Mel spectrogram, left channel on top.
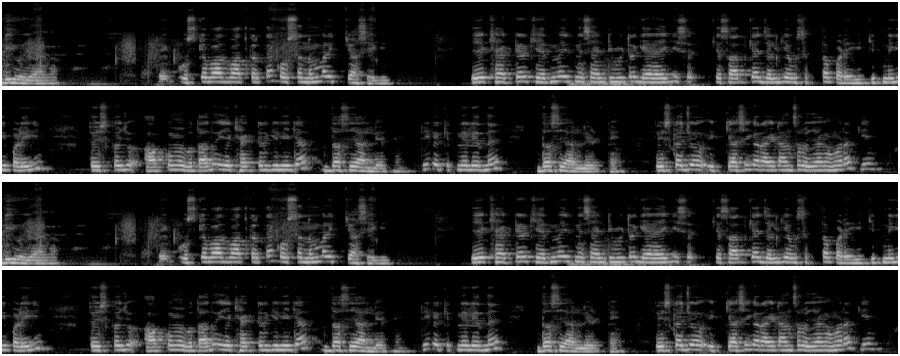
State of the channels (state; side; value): identical; both; correlation 1.00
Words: हो जाएगा। ठीक, उसके बाद बात करते हैं क्वेश्चन नंबर 81 की। 1 हेक्टेयर खेत में इतने सेंटीमीटर गहराई के साथ क्या जल की आवश्यकता पड़ेगी? कितने की पड़ेगी? तो इसका जो आपको मैं बता दूं 1 हेक्टेयर के लिए क्या 10,000 लेते हैं। ठीक है, कितने लेते हैं? 10,000 लेते हैं। तो इसका जो 81 का राइट आंसर हो जाएगा हमारा कि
